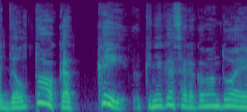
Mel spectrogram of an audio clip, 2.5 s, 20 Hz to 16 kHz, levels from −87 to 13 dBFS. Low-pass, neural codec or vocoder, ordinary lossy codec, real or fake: 14.4 kHz; none; AAC, 48 kbps; real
